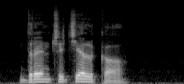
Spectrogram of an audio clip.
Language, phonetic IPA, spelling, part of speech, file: Polish, [ˌdrɛ̃n͇t͡ʃɨˈt͡ɕɛlka], dręczycielka, noun, Pl-dręczycielka.ogg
